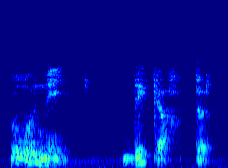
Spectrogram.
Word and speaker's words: Descartes: We would say it as René Descartes.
